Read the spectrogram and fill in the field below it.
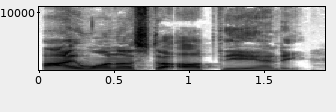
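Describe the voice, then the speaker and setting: A man's voice: mid-range voice, animated, unhurried, fairly bright tone, smooth. A man co-hosting a comedy podcast, riffing in casual chat and slipping into put-on voices. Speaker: podcast co-host.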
